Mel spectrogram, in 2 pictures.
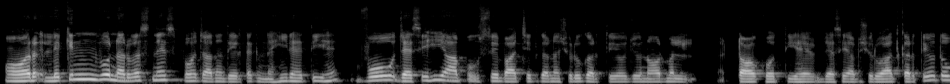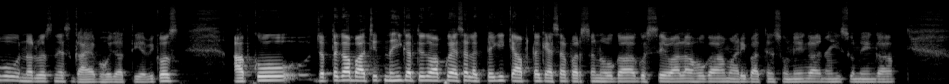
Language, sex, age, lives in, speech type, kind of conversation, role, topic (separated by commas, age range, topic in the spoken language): Hindi, male, 35-39, India, conversation, podcast, guest, Apne mentor ko approach karne ka tumhara style kya hai?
